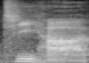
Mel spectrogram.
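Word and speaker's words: Tikhar: I did learn that it's actually called Tiha, because I heard him say it. There is a, it's a silent K or something. Either way, it's a Tiha, I think, something like that.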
